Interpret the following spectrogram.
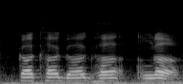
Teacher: And all these 5 sounds, they are produced from the same part of the tongue. The tongue touches your back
